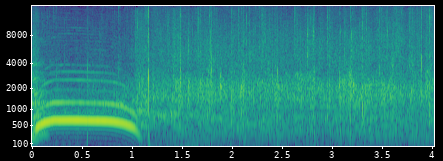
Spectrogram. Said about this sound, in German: Woe, geef maar een vet applaus voor dit zo.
